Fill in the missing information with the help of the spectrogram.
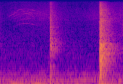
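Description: crowd, hand clapping

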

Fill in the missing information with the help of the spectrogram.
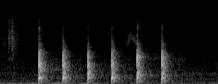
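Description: impact, knocking on a door

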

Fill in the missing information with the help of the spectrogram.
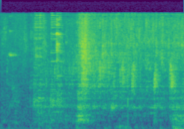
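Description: household object, toilet being flushed

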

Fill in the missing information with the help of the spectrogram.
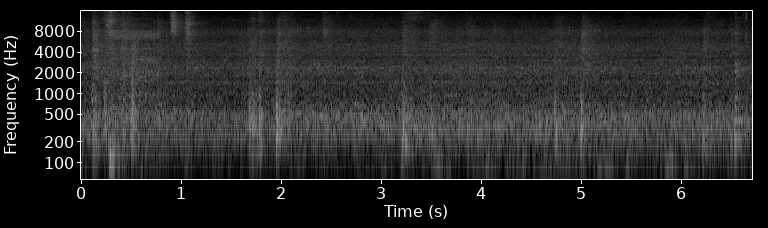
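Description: vehicle, train running on rails

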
